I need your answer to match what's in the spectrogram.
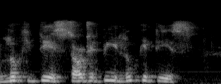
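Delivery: put-on Serbian-accented speech. Retelling what the photographer said on arriving with the camera: imitating a thick Serbian accent. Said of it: "he's got that real thick Serbian accent".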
